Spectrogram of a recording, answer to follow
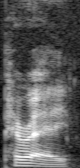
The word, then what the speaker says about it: Pirae: Pirae. So basically what I was saying, but just without... It's 3 syllables. Pirae, not Pirae, like I was saying.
